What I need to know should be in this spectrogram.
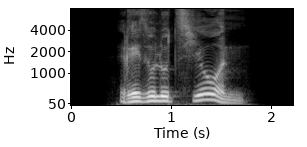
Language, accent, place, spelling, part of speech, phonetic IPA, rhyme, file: German, Germany, Berlin, Resolution, noun, [ˌʁezoluˈt͡si̯oːn], -oːn, De-Resolution.ogg
- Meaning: resolution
